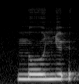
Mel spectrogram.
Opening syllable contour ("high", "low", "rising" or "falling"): high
